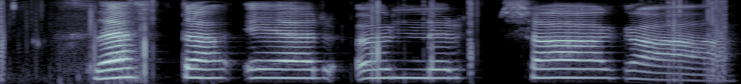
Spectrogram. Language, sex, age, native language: Icelandic, female, 6, Icelandic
